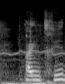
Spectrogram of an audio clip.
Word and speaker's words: Pine Tree: Pine Tree d'ailleurs, il faut le prononcer à la façon doublage de série américaine par des Français. Donc Le voleur de Pine Tree.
